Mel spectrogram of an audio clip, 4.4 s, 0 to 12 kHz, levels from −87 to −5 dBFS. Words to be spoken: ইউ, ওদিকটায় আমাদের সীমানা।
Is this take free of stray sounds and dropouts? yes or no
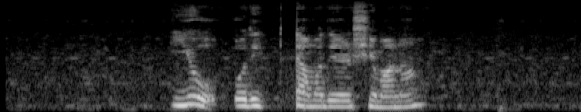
no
